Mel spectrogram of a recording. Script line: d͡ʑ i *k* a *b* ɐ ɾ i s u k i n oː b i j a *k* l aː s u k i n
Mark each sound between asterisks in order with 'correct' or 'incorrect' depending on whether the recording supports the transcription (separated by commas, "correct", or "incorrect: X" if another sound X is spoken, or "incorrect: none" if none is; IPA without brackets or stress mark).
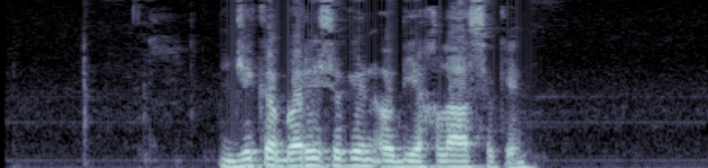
correct, correct, incorrect: x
